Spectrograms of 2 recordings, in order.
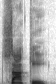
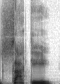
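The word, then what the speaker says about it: Psaki: it they asked jen saki you're not supposed to pronounce the p gensake which is what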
